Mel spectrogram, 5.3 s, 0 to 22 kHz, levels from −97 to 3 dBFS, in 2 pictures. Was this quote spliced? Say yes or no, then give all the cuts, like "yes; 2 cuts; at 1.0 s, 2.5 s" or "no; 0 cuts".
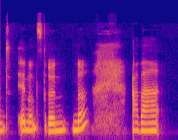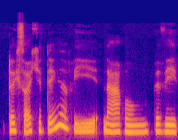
no; 0 cuts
